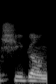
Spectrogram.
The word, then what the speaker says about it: qigong: so qigong the word qigong is pronounced chi as in c-h-e-e uh the second word is kong like k-u-n-g or k-o-o-n-g it's a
